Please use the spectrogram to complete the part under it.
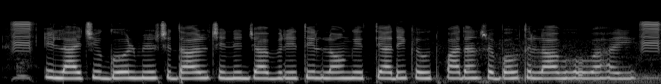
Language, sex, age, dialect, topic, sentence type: Magahi, female, 18-24, Central/Standard, agriculture, statement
